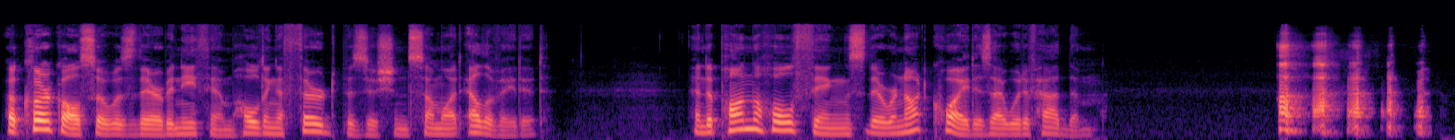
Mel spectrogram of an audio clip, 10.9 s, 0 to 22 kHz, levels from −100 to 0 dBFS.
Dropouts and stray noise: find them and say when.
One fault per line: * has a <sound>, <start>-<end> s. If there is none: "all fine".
* has a laugh, 9.6-10.7 s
